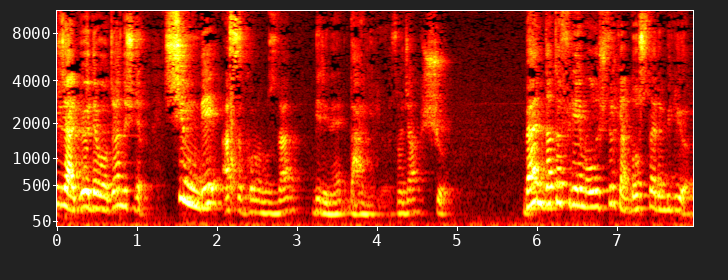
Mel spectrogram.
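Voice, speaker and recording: Over audible room echo, a man with a high pitch and a dark, mellow tone talks at a fairly quick pace, his pitch swinging very widely and his loudness in big swings. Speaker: programming instructor. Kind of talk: tutorial.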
